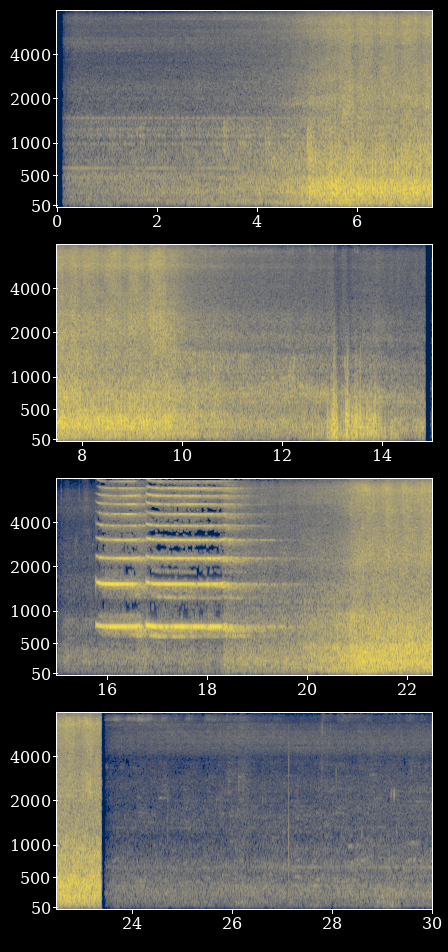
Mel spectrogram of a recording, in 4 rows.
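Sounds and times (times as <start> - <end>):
train running rumble: 1.5 - 14.9
train horn blasts: 15.8 - 19.9.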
